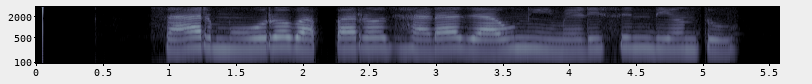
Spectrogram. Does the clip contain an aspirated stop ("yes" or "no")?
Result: no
